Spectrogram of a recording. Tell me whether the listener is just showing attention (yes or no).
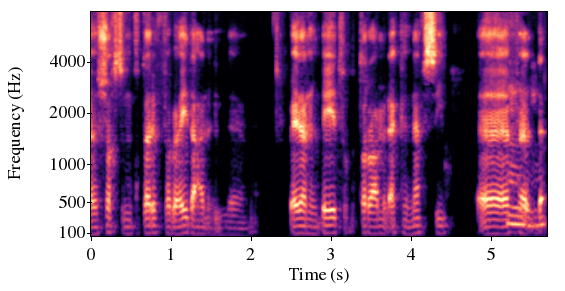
no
